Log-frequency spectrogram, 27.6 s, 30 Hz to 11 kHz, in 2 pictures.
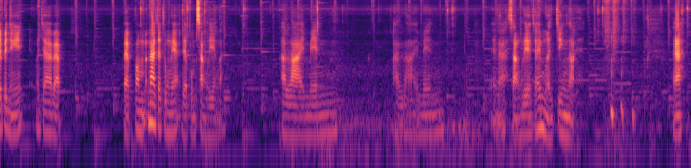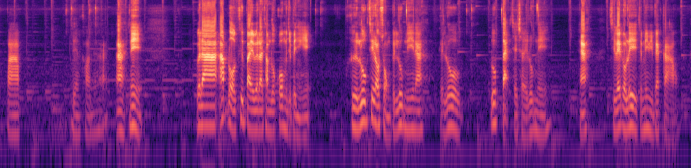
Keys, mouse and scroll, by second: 3.5 click, 3.9-4.7 drag, 8.8 click, 11.8 click, 13.5 click, 15.0 click, 15.4 click, 16.2 click, 20.0 click, 23.0 click, 26.1 click.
